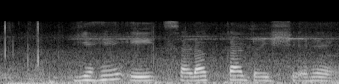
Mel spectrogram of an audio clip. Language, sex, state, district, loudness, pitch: Hindi, female, Gujarat, Gandhinagar, -16 LUFS, 180 Hz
